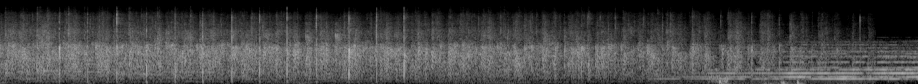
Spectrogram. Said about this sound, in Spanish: aplauso para la UNAD.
